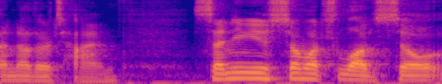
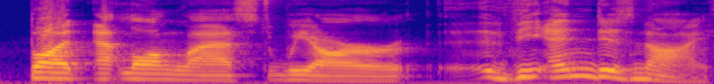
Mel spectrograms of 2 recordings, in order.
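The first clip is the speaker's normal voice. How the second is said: mock announcer; 7 dB louder than usual. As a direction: announce the grand finale like a showman. Mock grand announcement to viewers.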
